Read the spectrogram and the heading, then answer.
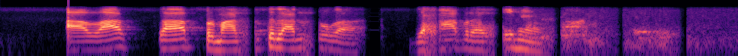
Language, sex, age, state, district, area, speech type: Hindi, male, 60+, Uttar Pradesh, Sitapur, rural, conversation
